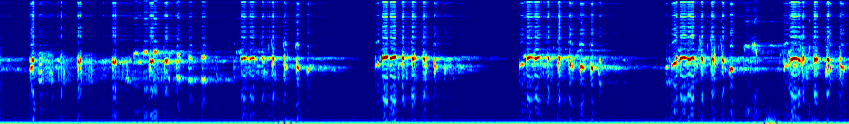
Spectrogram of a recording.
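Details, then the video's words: Eagle giving repeated bursts of rapid, high, chattering notes, each series about a second long and coming every second or two, with a few thin whistled slurs between them. "eagle and its distinctive voice"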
